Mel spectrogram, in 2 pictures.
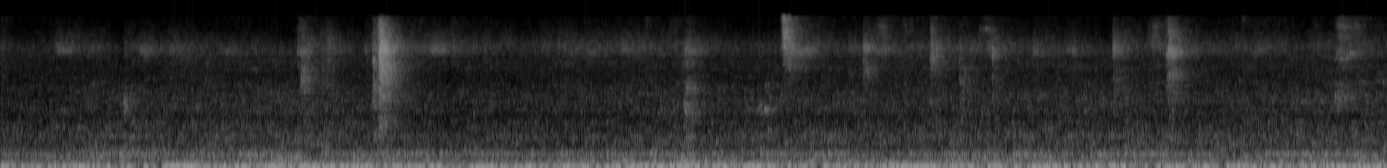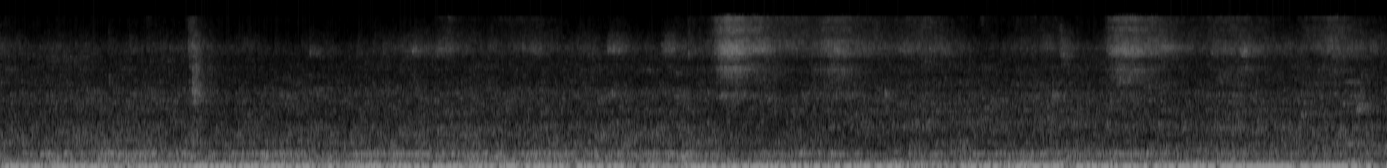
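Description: Steady low rumble of a moving train heard from inside the passenger carriage, with a few short sharp clicks scattered through it.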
